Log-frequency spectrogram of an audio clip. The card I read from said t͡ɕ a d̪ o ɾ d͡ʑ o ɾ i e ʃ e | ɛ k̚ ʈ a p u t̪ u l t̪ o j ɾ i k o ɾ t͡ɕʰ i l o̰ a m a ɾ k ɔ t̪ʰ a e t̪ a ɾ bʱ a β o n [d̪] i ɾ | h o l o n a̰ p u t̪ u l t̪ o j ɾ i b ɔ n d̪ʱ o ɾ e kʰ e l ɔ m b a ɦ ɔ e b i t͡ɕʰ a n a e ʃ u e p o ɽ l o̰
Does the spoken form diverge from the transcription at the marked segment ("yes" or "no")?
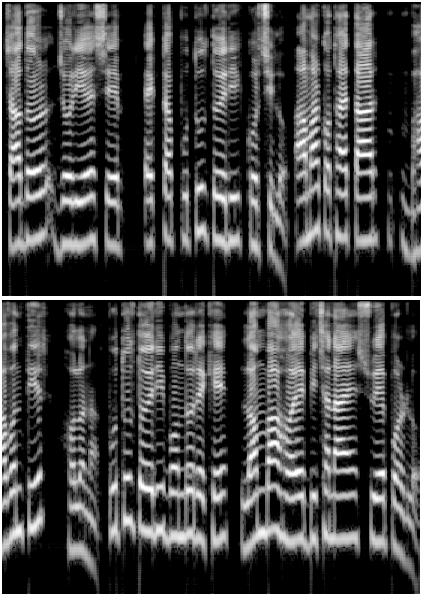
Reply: yes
